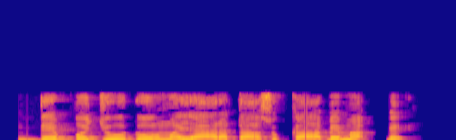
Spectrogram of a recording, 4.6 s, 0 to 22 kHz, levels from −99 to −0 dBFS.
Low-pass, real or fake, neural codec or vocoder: 7.2 kHz; real; none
